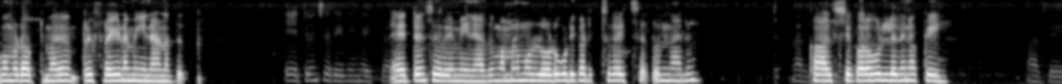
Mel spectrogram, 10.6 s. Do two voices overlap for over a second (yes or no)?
no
